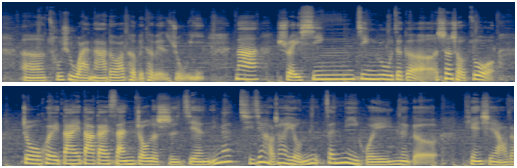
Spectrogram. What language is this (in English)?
Chinese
